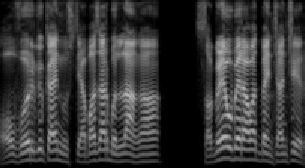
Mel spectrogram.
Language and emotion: Goan Konkani, angry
